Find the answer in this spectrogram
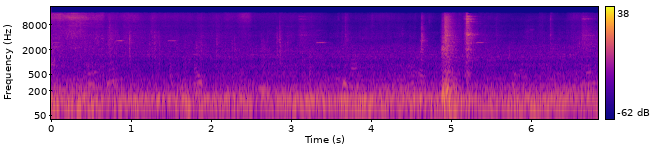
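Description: Finnish InterCity passenger train running, heard from inside the carriage as a steady low rumble, with a sharp knock about five seconds in.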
